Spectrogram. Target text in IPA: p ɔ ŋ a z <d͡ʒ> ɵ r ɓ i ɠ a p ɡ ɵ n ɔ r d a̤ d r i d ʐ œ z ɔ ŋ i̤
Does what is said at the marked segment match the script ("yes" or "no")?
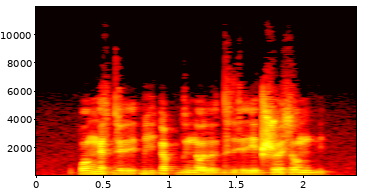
no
